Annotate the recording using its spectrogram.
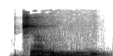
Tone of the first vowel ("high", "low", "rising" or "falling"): low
